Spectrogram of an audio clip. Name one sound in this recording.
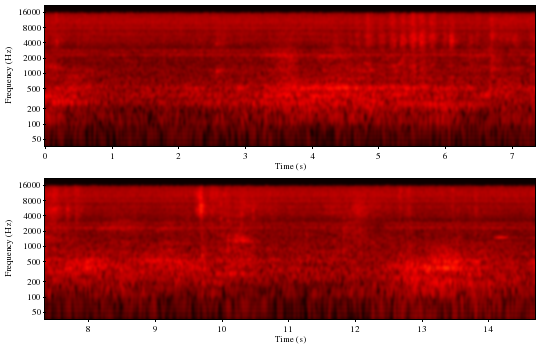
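A small tool scratches lightly on leather.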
